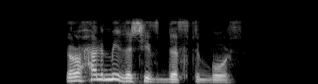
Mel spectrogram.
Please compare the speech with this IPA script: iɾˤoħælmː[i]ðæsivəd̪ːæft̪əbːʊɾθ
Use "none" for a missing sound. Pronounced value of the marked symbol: i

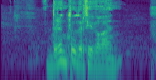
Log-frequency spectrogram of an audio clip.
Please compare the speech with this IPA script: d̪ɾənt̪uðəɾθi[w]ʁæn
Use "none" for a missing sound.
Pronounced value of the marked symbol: v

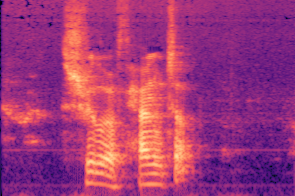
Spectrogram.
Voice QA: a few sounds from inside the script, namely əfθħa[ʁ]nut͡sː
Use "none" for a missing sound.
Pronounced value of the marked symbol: none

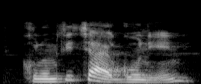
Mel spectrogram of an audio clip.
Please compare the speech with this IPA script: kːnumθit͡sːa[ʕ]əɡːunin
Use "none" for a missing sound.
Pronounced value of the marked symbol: ʕ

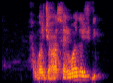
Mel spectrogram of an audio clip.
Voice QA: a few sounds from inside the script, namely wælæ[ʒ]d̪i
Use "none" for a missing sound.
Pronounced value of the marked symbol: ʒ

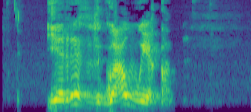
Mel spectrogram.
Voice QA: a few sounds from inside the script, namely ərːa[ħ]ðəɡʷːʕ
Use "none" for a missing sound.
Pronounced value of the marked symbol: θ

